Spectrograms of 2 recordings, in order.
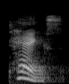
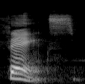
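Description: First: The first sound is hard, with a tense tongue. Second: The first sound is soft and airy, tongue out. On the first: The speaker calls it wrong. "if it's too tight against the teeth, it's going to sound like thanks" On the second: The speaker calls it right. "You want to stick the tongue out and release air"

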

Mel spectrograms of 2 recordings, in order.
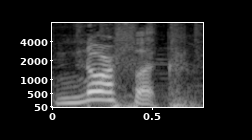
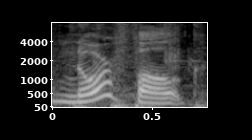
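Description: First: It is pronounced the way locals say it. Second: It is pronounced the way it is spelled. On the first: The speaker is an insider to the area. The speaker calls it right. "It's actually Norfolk" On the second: The speaker is an outsider to the area. The speaker calls it wrong. "the people who live there will laugh at you because that is not how you pronounce"

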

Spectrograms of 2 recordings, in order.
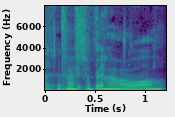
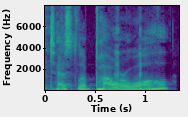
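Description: First: It is spoken with the teeth held together. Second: It is spoken in a normal, open-mouthed voice.

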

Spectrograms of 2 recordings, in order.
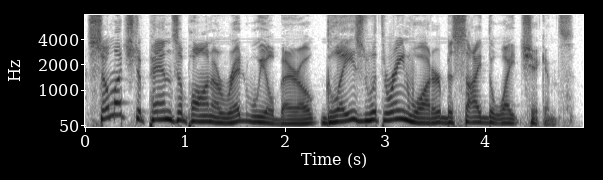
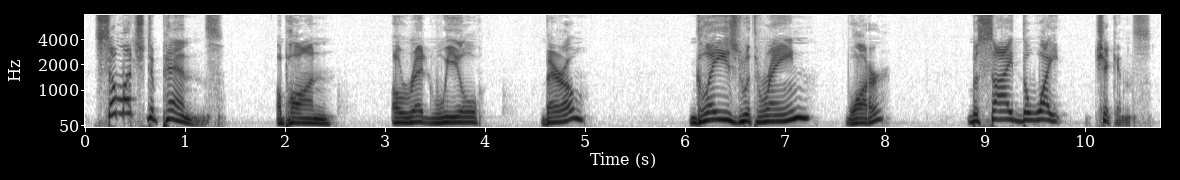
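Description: First: It is read more quickly with fewer pauses. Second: It is read slowly with pauses at line breaks. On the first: "I'll read it again a little faster" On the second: "I'll pause at the breaks"

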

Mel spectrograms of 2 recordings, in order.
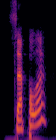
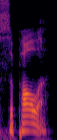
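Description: First: The stress is on the first syllable. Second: The stress is not on the first syllable. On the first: This is how the player says his own name. The speaker calls it right. "the accent with Finnish names is almost always on the first syllable" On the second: This is how North Americans say it. The speaker calls it wrong. "the North American pronunciation was Sepala"

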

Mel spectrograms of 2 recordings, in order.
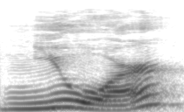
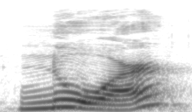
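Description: First: The syllable is said with a 'y' glide. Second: The syllable is said with an 'or' vowel. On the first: "nur with a y sound" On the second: "You can either say nor"

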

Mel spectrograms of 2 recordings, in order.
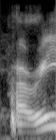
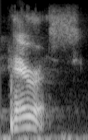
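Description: First: The city name is said the French way. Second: The city name is said the American way. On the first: "in America, you don't say Paris" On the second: "you say Paris"

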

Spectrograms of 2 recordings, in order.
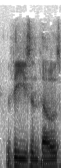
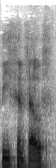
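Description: First: The s sounds are said clearly, without a lisp. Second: The s sounds are said with a heavy lisp. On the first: "he speaks like he did in Prince Valiant" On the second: "but it's all lispy"

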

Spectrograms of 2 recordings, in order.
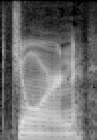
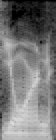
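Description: First: The name begins with a J sound. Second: The name begins with a Y sound. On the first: The speaker calls it wrong. "everyone was mispronouncing the name of Jorn" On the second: The speaker calls it right. "it's Yorn"

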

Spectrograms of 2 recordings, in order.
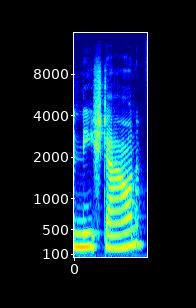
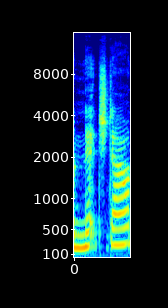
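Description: First: Niche is said in a non-American pronunciation. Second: Niche is said in an American pronunciation.

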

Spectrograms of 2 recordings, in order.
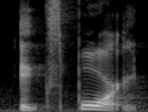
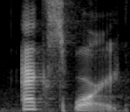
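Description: First: The stress is on the second syllable. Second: The stress is on the first syllable. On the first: It is a verb meaning to export. "动词export" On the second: It is a noun meaning exports. "名词export"

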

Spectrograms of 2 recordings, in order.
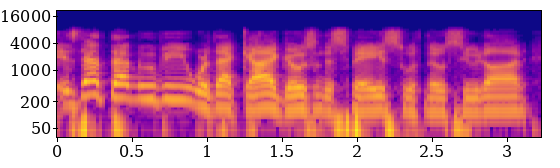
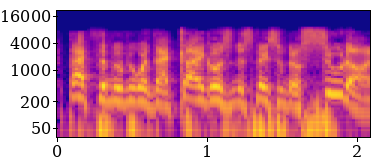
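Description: First: It is said in a condescending tone. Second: It is said in an enthusiastic, admiring tone.

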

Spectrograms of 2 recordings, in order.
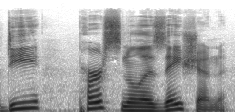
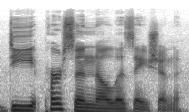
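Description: First: One syllable in the middle is dropped. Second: Every syllable of the word is pronounced. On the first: "We lost a syllable" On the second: "or you can say depersonalization"

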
